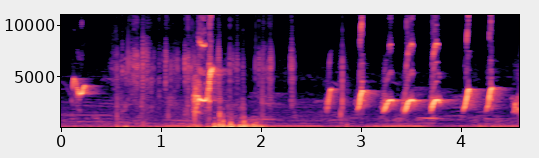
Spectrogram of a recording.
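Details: Lesser green leafbird, a gacor (constantly singing) bird, used as a lure to provoke a fast response from others. Sharp downslurred whistles, then a quick series of repeated chirped notes. A loud low thump-like noise intervenes midway.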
